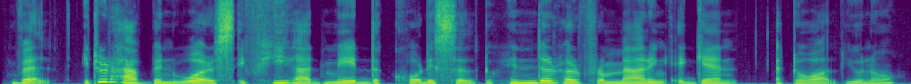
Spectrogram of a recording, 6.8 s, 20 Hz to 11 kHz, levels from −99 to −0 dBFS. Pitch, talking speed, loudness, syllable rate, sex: 210 Hz, 195 wpm, -19 LUFS, 4.9 syllables/s, female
